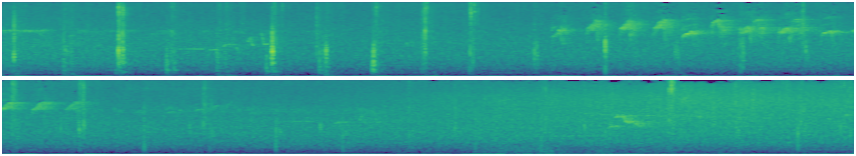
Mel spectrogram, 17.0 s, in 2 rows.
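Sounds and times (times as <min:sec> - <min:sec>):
small bird singing: 0:00.0 - 0:02.8, 0:05.5 - 0:12.4, 0:14.5 - 0:15.7
footsteps on a path: 0:00.0 - 0:17.0.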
